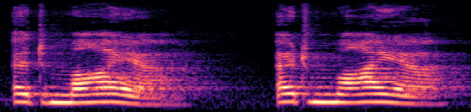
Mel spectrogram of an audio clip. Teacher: We haven't got a strong vowel sound in that first syllable because the second syllable is stressed. And the rule goes that the schwa sound falls on the syllable that is unstressed.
